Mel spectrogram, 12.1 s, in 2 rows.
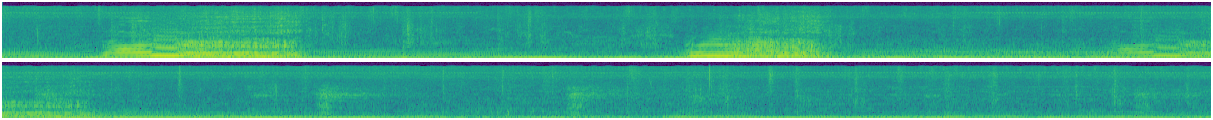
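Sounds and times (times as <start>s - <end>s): low music drone: 0.0s - 12.0s
lion roaring: 0.5s - 1.6s, 3.4s - 4.3s, 5.5s - 6.6s.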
